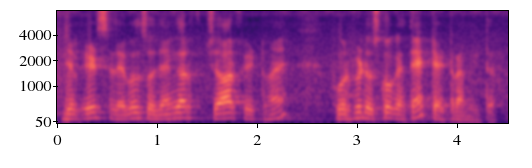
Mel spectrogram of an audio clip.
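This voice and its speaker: A man's voice: medium pitch, fairly quick, a little mellow, a little hiss or hum. A man teaching poetry as a class lecture, repeating key terms and putting questions to the students. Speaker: English teacher.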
